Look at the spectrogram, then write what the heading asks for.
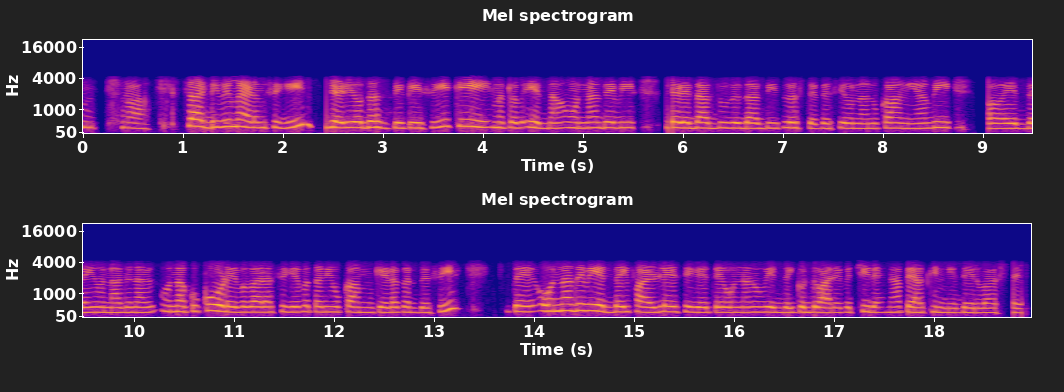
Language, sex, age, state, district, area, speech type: Punjabi, female, 18-30, Punjab, Kapurthala, urban, conversation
